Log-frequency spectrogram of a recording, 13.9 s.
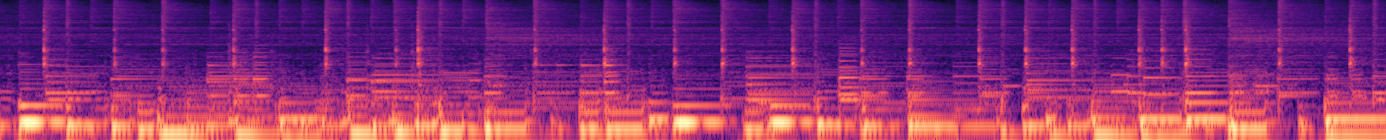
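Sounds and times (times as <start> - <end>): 
bossa nova jazz rhythm section: 0.0 - 13.8.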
